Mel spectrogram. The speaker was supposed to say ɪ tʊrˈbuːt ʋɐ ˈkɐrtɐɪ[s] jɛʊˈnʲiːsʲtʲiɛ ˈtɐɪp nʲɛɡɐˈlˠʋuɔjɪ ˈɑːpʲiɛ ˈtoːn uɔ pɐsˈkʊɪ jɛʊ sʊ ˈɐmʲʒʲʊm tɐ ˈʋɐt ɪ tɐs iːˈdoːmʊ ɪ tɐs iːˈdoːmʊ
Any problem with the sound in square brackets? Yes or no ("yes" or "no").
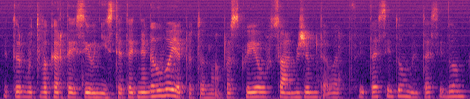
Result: no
